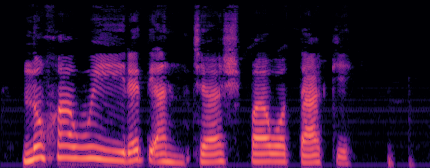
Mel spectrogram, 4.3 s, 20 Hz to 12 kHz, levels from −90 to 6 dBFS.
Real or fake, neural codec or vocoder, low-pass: real; none; 10.8 kHz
